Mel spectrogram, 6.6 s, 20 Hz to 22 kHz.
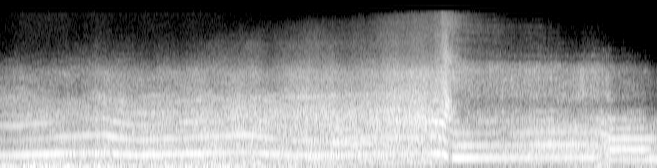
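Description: Engine of a Hennessey twin-turbo Audi R8 V10 (5.2-litre V10) running hard at high revs. Its pitch holds roughly steady, then steps down sharply with a brief hiss about four and a half seconds in, and steps down again about six seconds in.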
